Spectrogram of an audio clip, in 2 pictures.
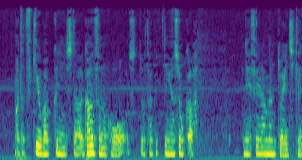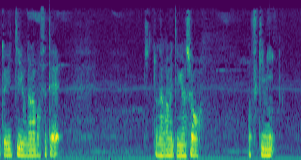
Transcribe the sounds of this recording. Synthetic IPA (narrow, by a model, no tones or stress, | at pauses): mat̪at͡sɨ̥kʲio̞bakːɯ̟ɲ̟iɕi̥t̪aɡãɰ̃sono̞ho̞ːt͡ɕo̥t̪ːo̞sakɯ̟t̪ːe̞mʲimaɕo̞ːka | ne̞se̞ɾamẽnt̪o̞eit͡ɕi̥ke̞ːt̪o̞iːt̪ʲiːo̞naɾabase̞t̪e̞̰ | t͡ɕo̥t̪ːo̞naɡame̞t̪e̞mʲimaɕo̞ː | ot͡sɨ̥kʲimʲi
